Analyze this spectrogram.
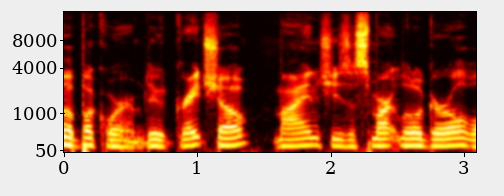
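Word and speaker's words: Myne: Waifu is it mine? Is that how you say it? – It's mine.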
